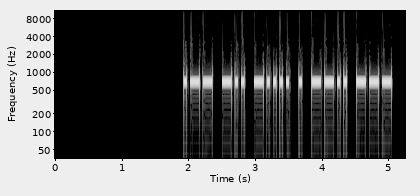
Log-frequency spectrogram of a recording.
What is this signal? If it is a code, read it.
Morse code, heard as a keyed tone, about 25 wpm, 700 Hz. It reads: WD6EZO
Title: USA Call Signs - 6 Characters - Repeated 3x - 25wpm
